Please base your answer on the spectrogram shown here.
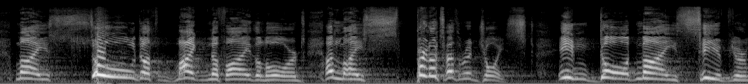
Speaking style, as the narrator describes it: in the middle of the flame, she cried

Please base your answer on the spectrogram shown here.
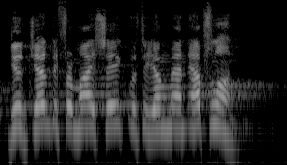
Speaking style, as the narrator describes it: The king shouted out

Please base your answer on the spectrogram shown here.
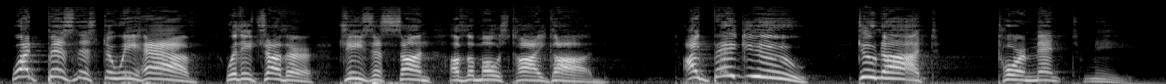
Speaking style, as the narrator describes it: he cried out and said in a loud voice

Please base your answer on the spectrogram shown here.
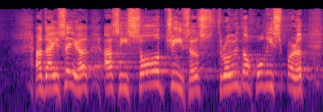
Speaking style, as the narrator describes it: he exclaimed in excitement and joy and happiness

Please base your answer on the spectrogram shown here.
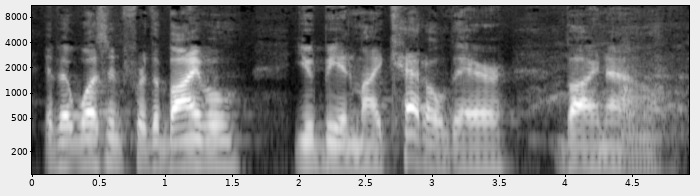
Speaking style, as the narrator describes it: replied the chieftain calmly

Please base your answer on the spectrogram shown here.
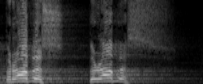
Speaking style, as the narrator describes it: the people cried out

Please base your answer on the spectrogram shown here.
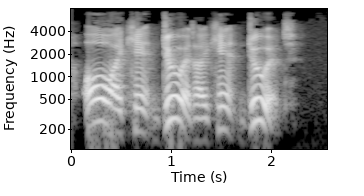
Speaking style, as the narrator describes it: she cried with disappointment

